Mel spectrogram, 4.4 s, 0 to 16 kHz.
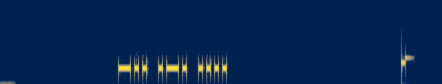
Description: Morse code, heard as a keyed tone, about 30 wpm, 700 Hz. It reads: DRH
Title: USA Call Sign Postfixes - 3 Letters 30wpm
